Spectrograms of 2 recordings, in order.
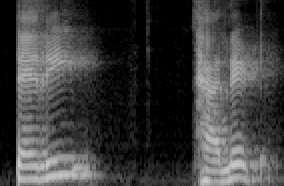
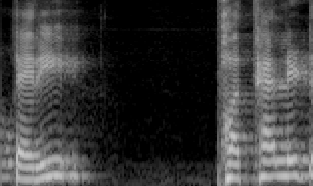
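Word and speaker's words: terephthalate: समझ के लो, पॉलीइथिलीन टेरीथैलेट। अभी वो जो इधर आपको टेरीफथैलेट दिख रहा है, टेरीफथैलेट, वो फ साइलेंट है, टेरीथैलेट पॉलीएस्टर, ठीक है, पॉलीइथिलीन टेरीथैलेट पॉलीएस्टर।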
